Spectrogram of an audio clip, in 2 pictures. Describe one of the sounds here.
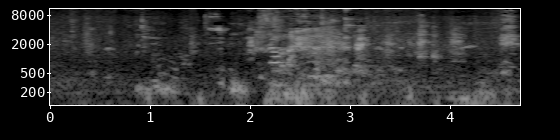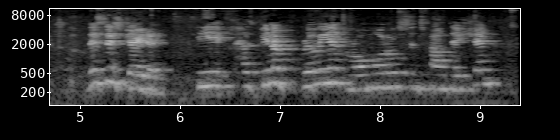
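A man speaks into a microphone over loudspeakers in an echoing hall.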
